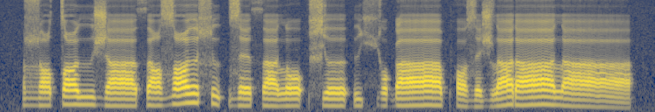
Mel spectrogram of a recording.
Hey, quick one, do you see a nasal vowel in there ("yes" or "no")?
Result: no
